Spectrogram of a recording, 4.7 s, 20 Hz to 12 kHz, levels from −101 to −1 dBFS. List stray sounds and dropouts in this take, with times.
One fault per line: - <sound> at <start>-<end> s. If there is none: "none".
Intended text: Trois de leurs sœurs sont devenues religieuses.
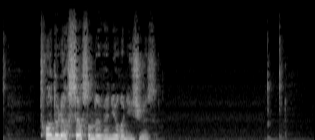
none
